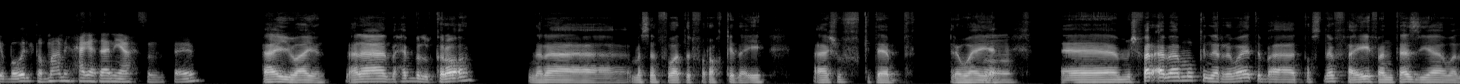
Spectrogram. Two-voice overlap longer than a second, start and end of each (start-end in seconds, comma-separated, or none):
none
